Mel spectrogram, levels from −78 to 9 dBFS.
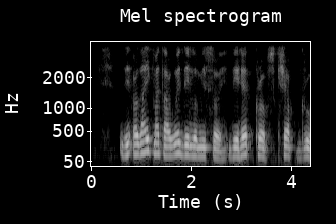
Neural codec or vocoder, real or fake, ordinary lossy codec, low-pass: codec, 16 kHz, 4.8 kbps, FACodec; fake; none; 3.6 kHz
